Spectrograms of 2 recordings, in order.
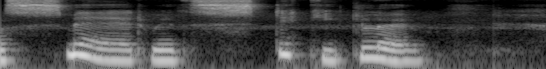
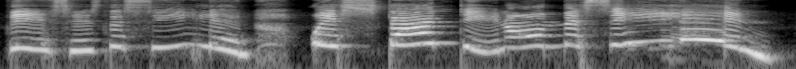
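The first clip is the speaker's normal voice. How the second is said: panicked Missus Twit; 7 dB louder than usual. A narrator's reading. Missus Twit realising they stand on the ceiling, high panicked shriek. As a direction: shriek out the horror word by word.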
